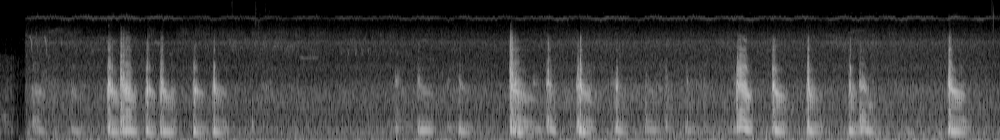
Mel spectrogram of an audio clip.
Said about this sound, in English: And joining us now is the green frog.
